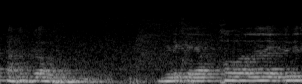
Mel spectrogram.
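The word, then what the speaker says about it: Al-Ahqaf: alahqaf atau kita sebut al-ahgaf Kenapa Soalnya di sana itu orang habrmud bilang qf itu adalah G jadi bila tulisannya alahqaf pakai Q cuma bacanya ahgaf jadi kayak qa itu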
